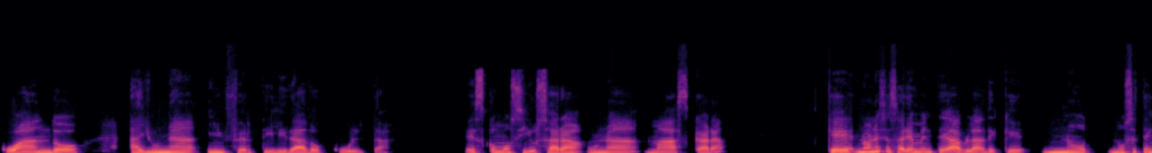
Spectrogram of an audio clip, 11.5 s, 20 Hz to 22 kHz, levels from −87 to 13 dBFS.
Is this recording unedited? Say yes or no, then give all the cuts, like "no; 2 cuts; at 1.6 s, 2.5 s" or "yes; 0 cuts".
yes; 0 cuts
